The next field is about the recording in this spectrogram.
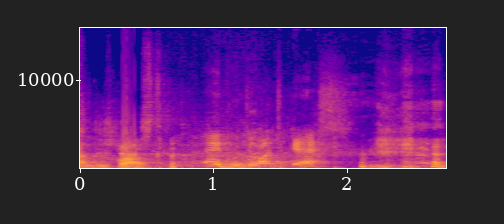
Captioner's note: audience laughing; chuckles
